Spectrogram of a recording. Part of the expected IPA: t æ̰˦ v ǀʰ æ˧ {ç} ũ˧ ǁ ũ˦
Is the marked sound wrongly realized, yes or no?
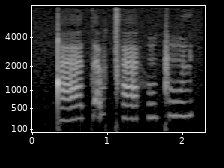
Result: yes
